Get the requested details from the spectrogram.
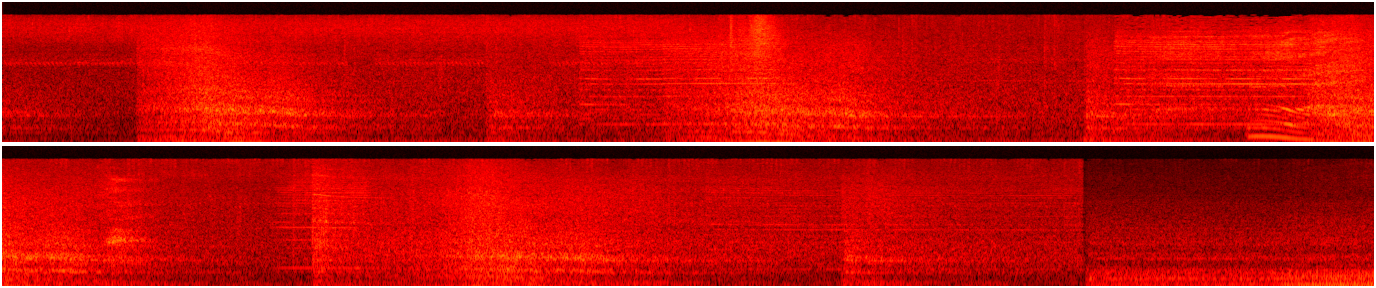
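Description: Cars and trucks whoosh past on a highway, one after another.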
